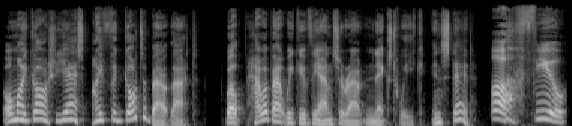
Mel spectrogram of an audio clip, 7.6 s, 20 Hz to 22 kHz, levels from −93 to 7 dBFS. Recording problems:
none

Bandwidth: 17.5 kHz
